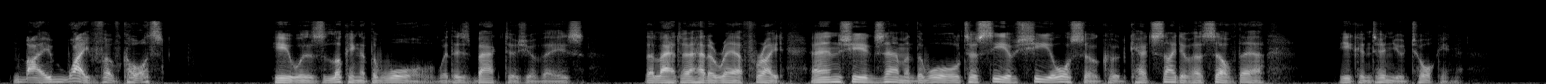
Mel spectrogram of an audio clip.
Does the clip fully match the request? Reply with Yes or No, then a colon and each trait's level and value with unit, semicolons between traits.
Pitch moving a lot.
No: average, 3.9 semitones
